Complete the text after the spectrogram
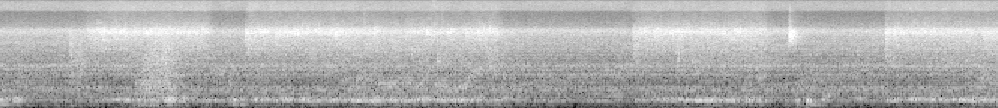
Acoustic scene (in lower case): restroom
